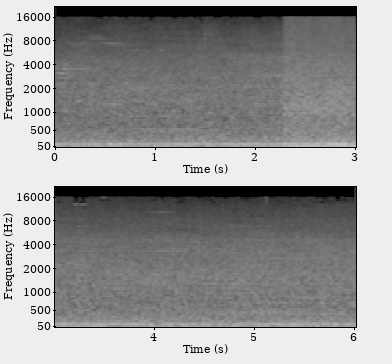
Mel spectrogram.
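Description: City street traffic: a steady low rumble of road vehicles, with a louder rushing swell for under a second around the middle.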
